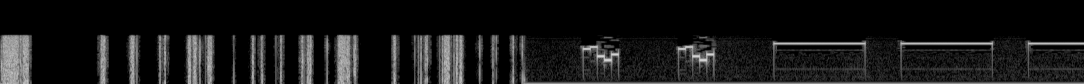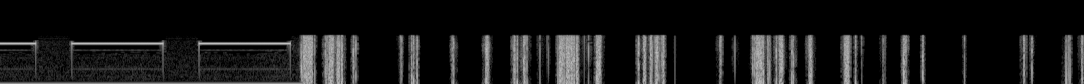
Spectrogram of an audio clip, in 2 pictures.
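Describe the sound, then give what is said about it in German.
Radio alerting tones from a dispatch centre calling the fire brigade in Schleiz to an emergency door opening: a quick run of short beeps, then a steady, pulsing electronic tone held for several seconds, framed by harsh bursts of crackling digital data noise before and after. No one speaks. “Hier mit Alarmierung.”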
